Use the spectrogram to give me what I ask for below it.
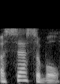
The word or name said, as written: assessable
